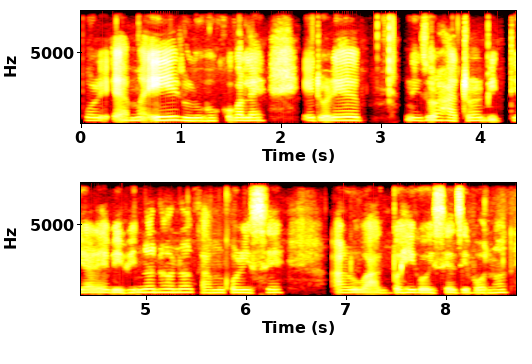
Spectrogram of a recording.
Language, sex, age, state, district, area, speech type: Assamese, female, 45-60, Assam, Dibrugarh, rural, spontaneous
